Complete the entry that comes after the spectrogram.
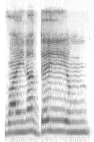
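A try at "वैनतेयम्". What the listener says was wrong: Not deyam. Teyam. Vainateyam.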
